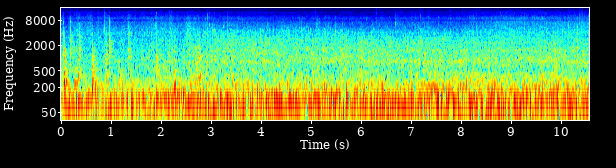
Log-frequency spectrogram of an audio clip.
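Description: Hot oil in a deep fryer sizzling steadily around baskets of chicken, over a steady low hum. A few sharp metal clinks come in the first second or so as the wire fryer baskets are handled.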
